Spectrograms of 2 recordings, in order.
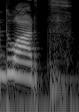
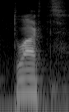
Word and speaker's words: Duarte: Laura Duarte. Duarte. Duarte. Exactly. Ah, so it's like water on rocks. You know, Duarte.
